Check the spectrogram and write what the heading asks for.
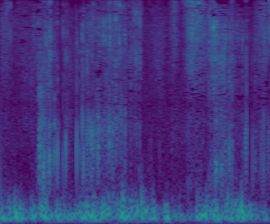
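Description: Wind rumbling on the microphone, with a few footsteps on the shore.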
